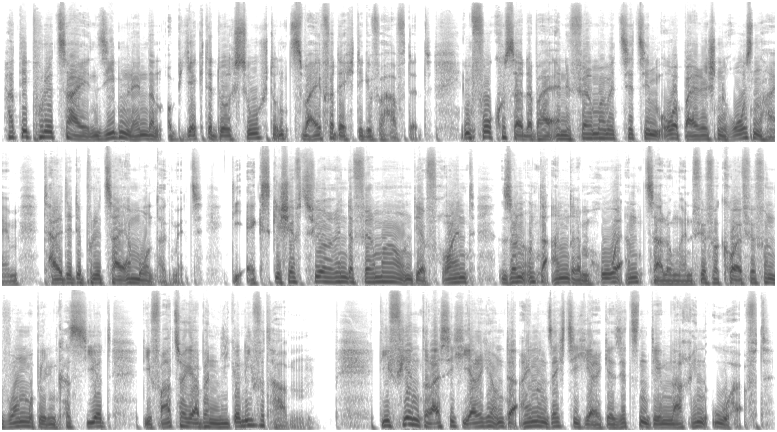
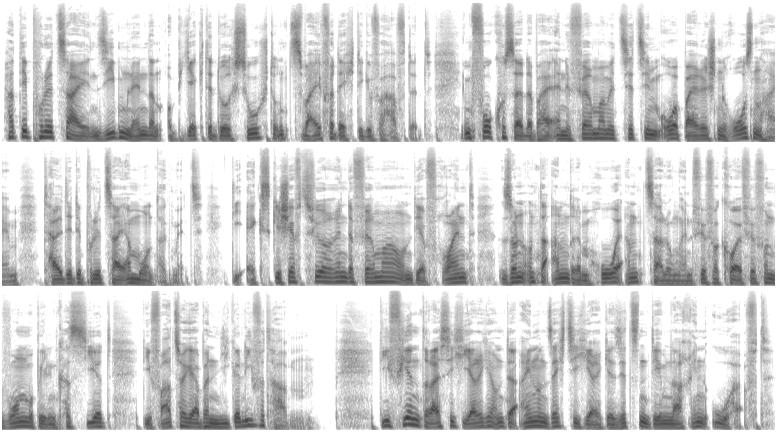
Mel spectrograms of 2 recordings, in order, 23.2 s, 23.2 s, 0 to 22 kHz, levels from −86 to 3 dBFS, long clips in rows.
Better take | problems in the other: second | distortion; slight; 8% of the sound clipped

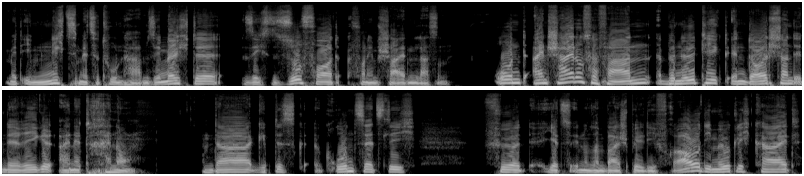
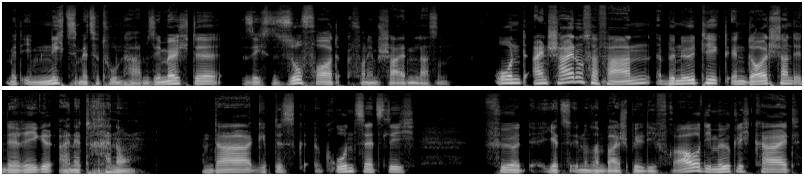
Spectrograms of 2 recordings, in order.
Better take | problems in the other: second | distortion; heavy; 8 dB below the speech

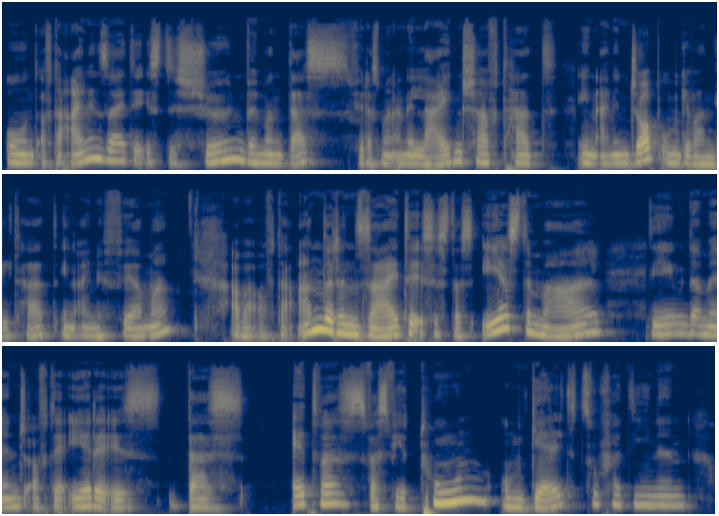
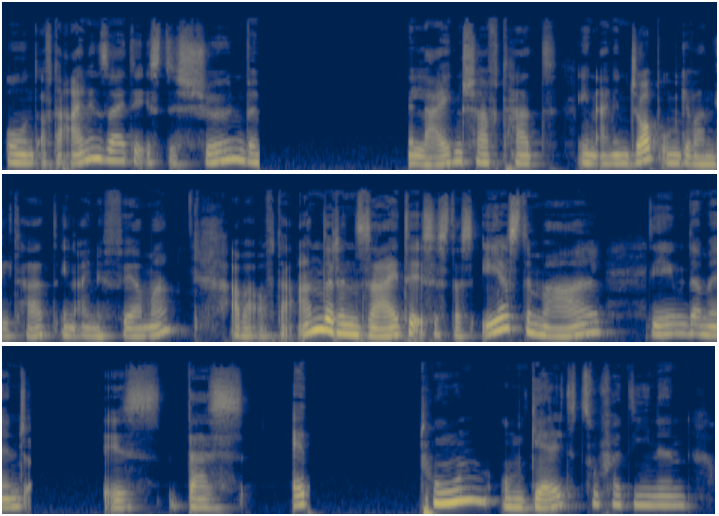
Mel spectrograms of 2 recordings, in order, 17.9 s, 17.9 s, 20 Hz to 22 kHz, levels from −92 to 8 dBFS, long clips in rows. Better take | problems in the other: first | audio cutting out; at 2 s for 1 s, at 12 s for 0.5 s and at 14 s for 1 s

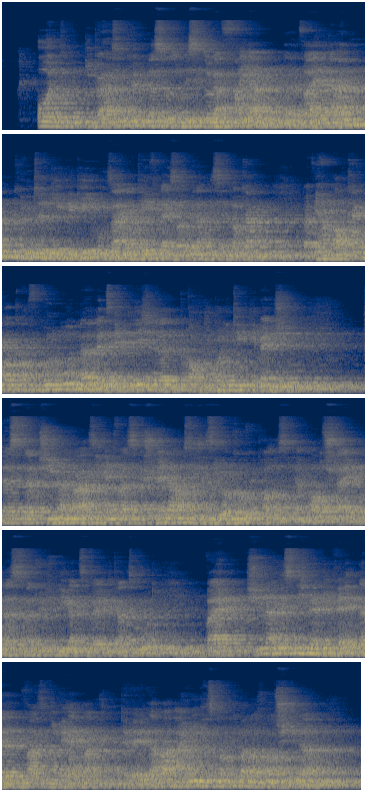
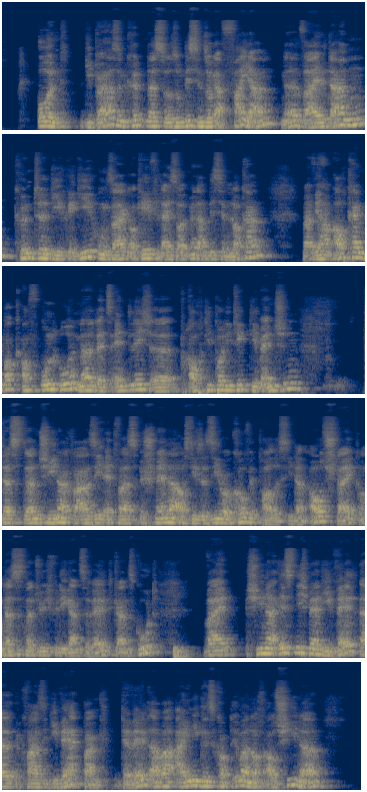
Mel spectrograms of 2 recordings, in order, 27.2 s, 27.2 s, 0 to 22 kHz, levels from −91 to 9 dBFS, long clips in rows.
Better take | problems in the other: second | room echo; strong; dies away in 3 s; slight in the second // off-mic speech; far; far in the second

